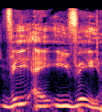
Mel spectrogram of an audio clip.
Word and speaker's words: Vaev: It's V A E V. I'm pronouncing it Vive. V A V E. Sorry, it's Vive. V A E V. Oh, Vaev. it's still Vaev. it's still Vaev. Vaev tissue. Vaev tissue.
